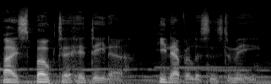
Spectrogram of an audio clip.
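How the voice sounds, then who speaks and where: A man's voice: low voice, a little fast, over music, natural voice. A man voicing a seasoned, frank space admiral with a blunt, wry military manner, as in a sci-fi game. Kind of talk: sci-fi game character demo.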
